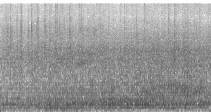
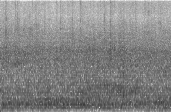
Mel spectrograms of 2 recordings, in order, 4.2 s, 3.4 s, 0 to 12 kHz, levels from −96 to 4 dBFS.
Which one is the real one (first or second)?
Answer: first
